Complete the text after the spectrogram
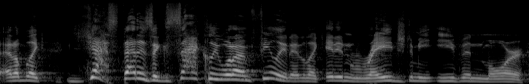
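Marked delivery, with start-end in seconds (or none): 0.9-2.9 much higher and louder, mock agreement; exasperated sarcasm. Camper mocking the guide's remark, high and loud. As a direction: throw it back sarcastically. Mocking her own inner reaction.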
